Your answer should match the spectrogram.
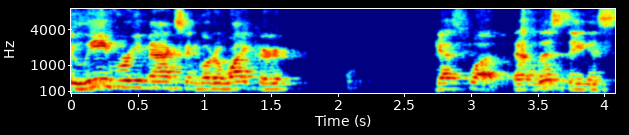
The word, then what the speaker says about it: Weichert: If you leave Remax and go to Weichert, guess what? That listing is still a Remax listing. Okay? Or Weisher? Yeah. Weisher, not Weichert. Sorry, I always spell it wrong.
